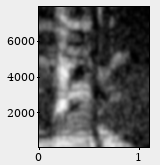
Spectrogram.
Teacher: Solisan asfal, jadi dia itu maju sedikit dari makhraj kaf, ya. Maka ketika kita bunyikan suara nun mati ini, lidah ini kita persiapkan pada makhraj huruf kaf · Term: ikhfa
